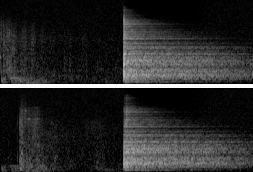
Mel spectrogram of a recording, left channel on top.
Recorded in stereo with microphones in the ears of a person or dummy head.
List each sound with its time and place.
1.2 s chopping: 35° left (ahead or behind), 1.1 m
